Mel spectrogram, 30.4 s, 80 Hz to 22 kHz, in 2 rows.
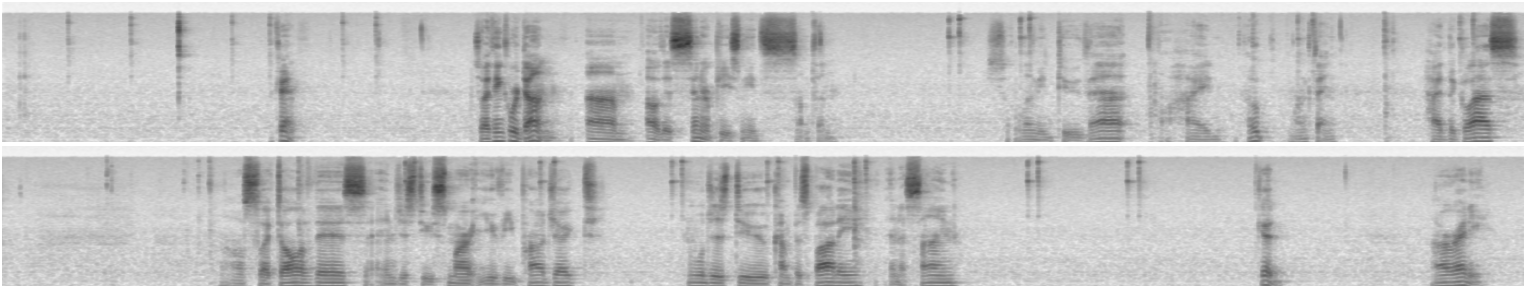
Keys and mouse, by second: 6.3 middle click, 11.4 h, 12.5 z, 13.7 h, 16.2 Tab, 16.9 a, 17.2 a, 18.0 u, 24.2 Tab, 27.2 middle click.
